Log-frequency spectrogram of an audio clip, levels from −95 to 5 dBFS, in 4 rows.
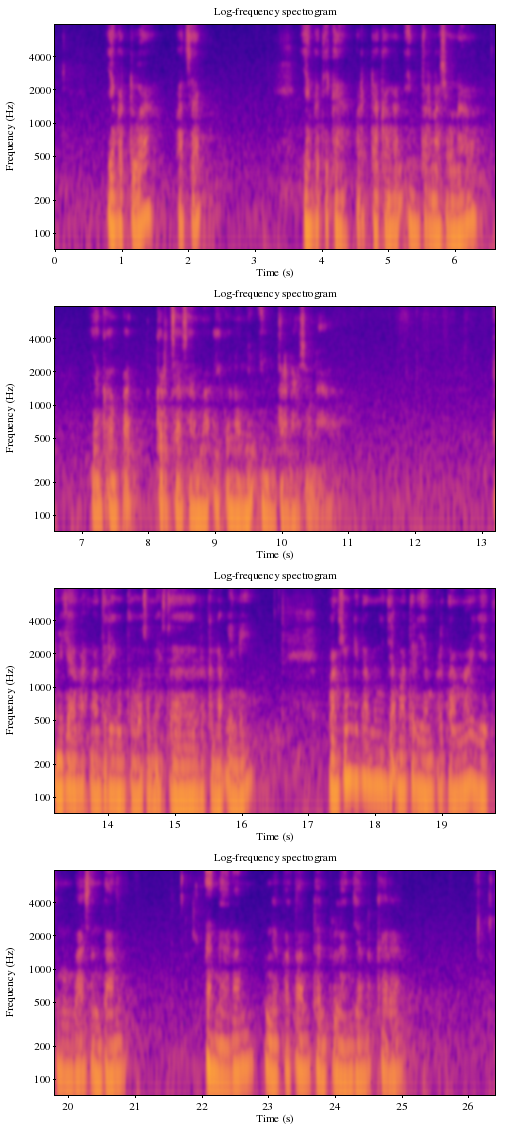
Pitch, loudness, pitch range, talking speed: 110 Hz, -29 LUFS, 100-115 Hz, 75 wpm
